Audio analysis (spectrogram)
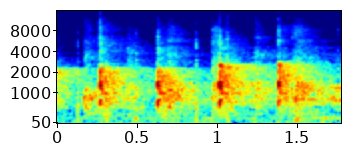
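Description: An audience claps in a steady rhythm at a school talk event, with evenly spaced group claps landing about three times per second at moderate loudness.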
